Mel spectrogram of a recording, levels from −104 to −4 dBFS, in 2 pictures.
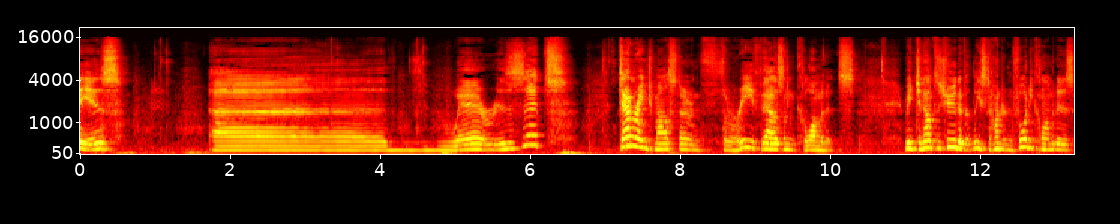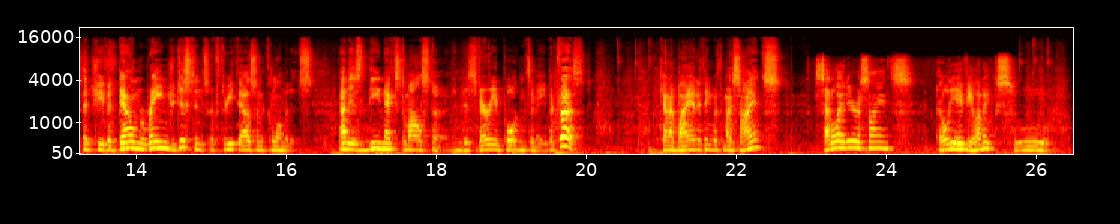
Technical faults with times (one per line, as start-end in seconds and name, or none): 22.88-25.85 digital radio blending to analogue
